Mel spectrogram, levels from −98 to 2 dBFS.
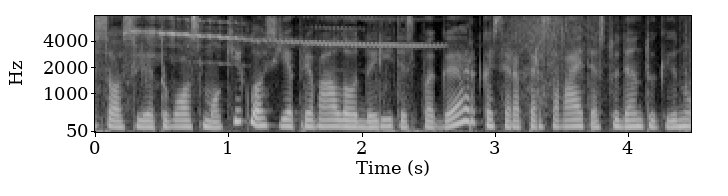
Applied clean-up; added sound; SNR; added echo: none; Fireworks + Crumpling, crinkling; 12 dB; none.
